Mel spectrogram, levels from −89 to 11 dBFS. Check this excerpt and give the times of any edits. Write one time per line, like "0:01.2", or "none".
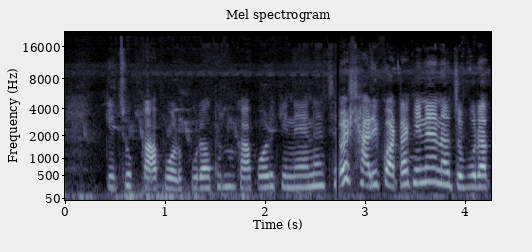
0:02.6

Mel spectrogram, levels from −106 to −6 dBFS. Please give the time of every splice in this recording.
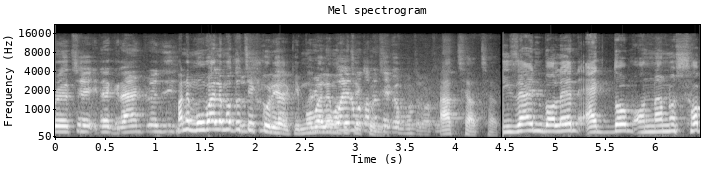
0:04.4

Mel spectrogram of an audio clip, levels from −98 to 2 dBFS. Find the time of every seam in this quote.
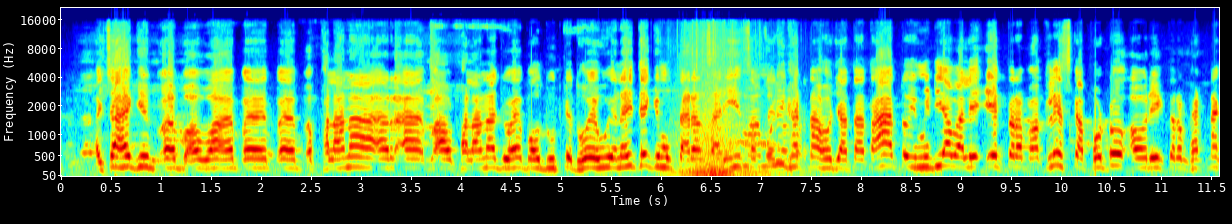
0:07.0

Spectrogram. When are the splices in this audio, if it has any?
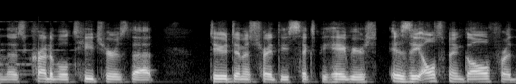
0:03.8

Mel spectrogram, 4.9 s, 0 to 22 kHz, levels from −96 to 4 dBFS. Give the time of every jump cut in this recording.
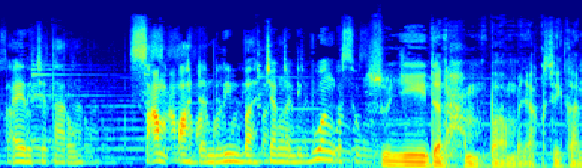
0:03.0

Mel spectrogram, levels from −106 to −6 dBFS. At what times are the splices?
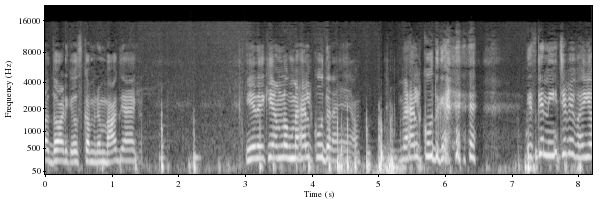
0:01.4

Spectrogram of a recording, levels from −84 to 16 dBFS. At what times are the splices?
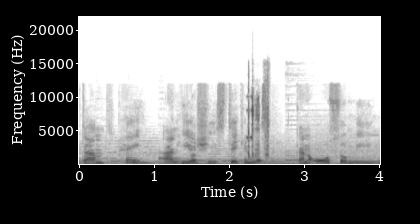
0:02.7

